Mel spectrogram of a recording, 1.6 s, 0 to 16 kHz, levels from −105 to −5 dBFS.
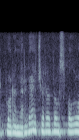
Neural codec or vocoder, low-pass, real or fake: none; 7.2 kHz; real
